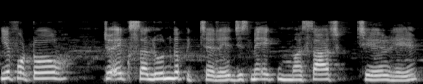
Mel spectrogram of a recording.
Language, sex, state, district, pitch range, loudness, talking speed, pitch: Hindi, female, Arunachal Pradesh, Papum Pare, 215-270 Hz, -13 LUFS, 170 wpm, 235 Hz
